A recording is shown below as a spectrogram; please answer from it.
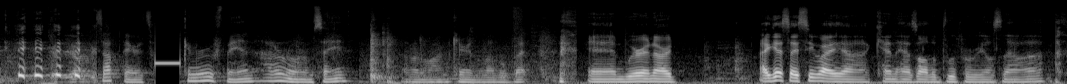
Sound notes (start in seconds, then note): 0.0 laughs; 1.5 beep; 5.5 laughs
